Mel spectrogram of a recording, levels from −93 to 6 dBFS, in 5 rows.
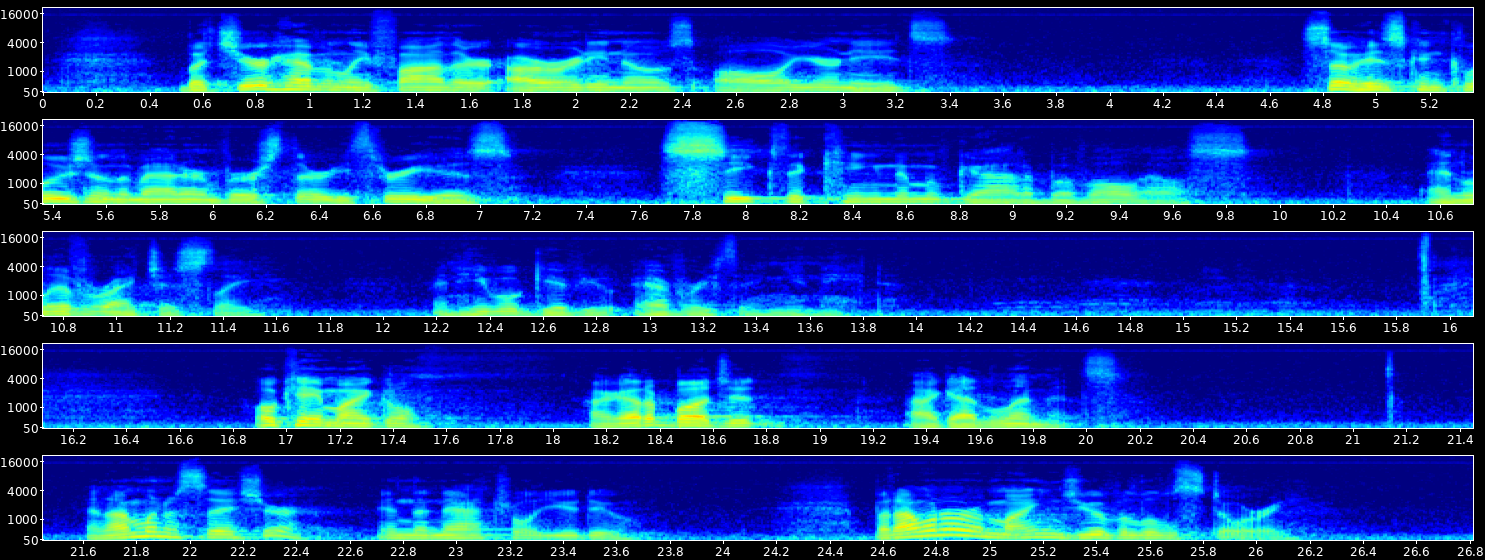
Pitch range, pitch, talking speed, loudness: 110-130 Hz, 120 Hz, 150 wpm, -37 LUFS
